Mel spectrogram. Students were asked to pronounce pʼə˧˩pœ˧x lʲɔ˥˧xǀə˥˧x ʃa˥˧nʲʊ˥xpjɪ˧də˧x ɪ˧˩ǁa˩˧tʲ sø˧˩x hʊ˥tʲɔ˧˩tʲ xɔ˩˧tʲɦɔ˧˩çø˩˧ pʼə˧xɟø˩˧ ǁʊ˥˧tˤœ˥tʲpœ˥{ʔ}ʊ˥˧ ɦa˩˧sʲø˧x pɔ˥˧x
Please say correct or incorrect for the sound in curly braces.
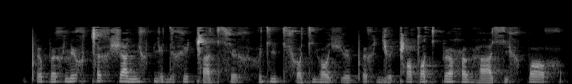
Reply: incorrect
